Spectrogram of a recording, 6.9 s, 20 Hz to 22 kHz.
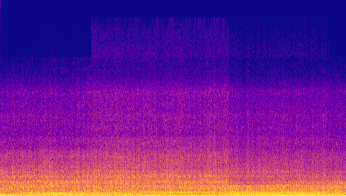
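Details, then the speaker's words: Diesel cold start at 18°F, glow plugs never serviced: deep, uneven, lumpy idle clatter like several cylinders not firing cleanly; owner suspects about half the glow plugs work. "I'd say she still has half of her globe. plugs at least."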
